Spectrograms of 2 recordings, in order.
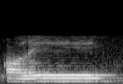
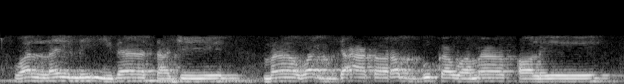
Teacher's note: Pada qala boleh dibaca dengan imalah menjadi qale.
